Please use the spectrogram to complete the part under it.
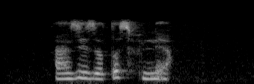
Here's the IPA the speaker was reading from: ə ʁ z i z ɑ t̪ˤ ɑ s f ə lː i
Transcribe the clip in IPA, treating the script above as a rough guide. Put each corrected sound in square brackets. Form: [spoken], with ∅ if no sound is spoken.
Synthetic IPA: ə [ʕ] z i z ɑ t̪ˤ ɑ s f ə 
